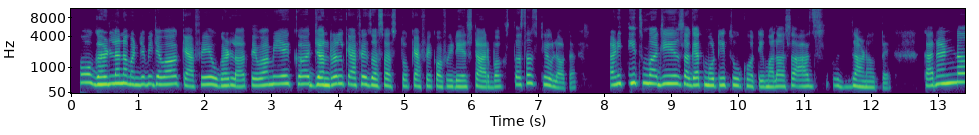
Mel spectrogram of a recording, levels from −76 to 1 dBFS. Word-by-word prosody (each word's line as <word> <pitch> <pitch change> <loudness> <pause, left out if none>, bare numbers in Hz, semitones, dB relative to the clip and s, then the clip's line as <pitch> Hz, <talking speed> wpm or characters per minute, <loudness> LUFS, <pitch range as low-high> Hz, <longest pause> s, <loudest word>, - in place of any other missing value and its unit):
हो 330 0 +2
घडलं 275 +2 +5
ना, 300 - +5
म्हणजे 265 -1 0
मी 275 +1 -3
जेव्हा 270 +1 +2
कॅफे 235 +4 0
उघडला, 230 -3 +1
तेव्हा 235 +1 +1
मी 275 +2 0
एक 285 -1 -4 0.3
जनरल 260 +2 +5
कॅफे 265 0 +1
जसा 230 -1 0
असतो, 215 +1 -7
Cafe 210 0 -2
Coffee 200 0 -3
Day, 195 0 0
Starbucks 195 -1 -3
तसंच 275 +3 -3
ठेवला 225 -9 -1
होता 165 +1 -11 0.6
आणि 280 +3 +2
तीच 315 0 +2
माझी 290 -1 +3
सगळ्यात 250 -1 +1
मोठी 245 0 +1
चूक 235 -2 -2
होती. 195 -2 -5
मला 195 +1 -2
असं 215 +3 -5
आज 205 0 -3 0.6
जाणवतयं, 185 -6 -4 0.5
कारण 290 +8 +2
245 Hz, 150 wpm, -19 LUFS, 210-275 Hz, 0.6 s, घडलं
